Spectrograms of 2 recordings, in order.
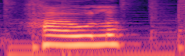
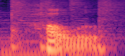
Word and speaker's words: hole: Po brytyjsku hole, po amerykańsku hole.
